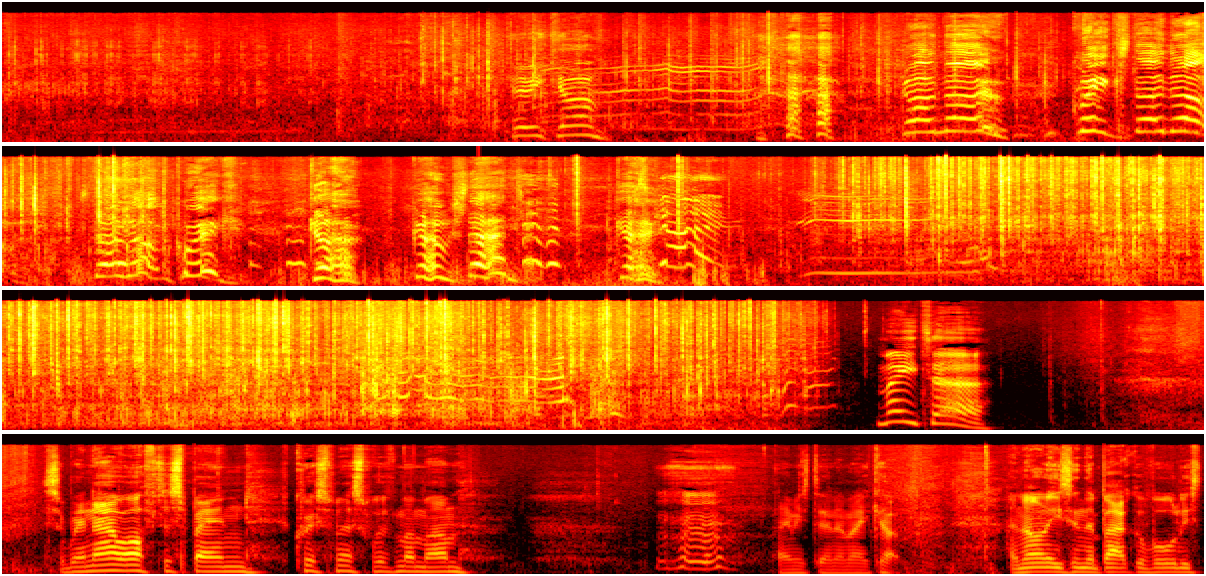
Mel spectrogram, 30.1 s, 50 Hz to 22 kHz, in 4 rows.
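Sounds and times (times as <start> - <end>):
plastic toy wheels rattling on tarmac: 0.0 - 20.3
wind: 0.0 - 30.0.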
